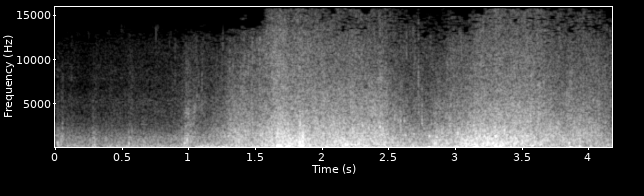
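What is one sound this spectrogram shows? Water splashes as a figure runs into it.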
